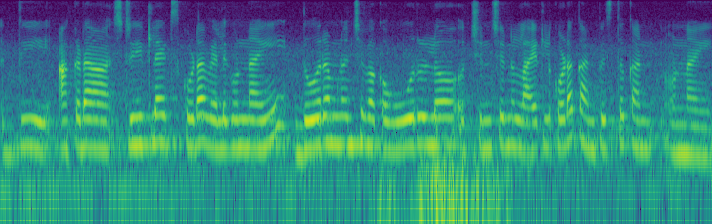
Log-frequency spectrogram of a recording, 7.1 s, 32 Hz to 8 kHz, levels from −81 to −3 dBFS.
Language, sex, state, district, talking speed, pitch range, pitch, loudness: Telugu, female, Andhra Pradesh, Srikakulam, 145 wpm, 200-220 Hz, 210 Hz, -18 LUFS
